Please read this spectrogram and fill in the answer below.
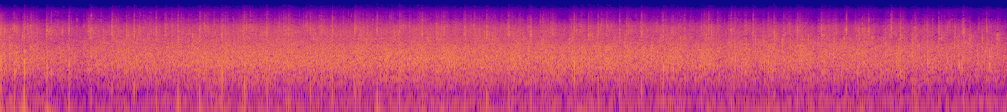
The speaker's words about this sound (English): Please applaud our fine graduates.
